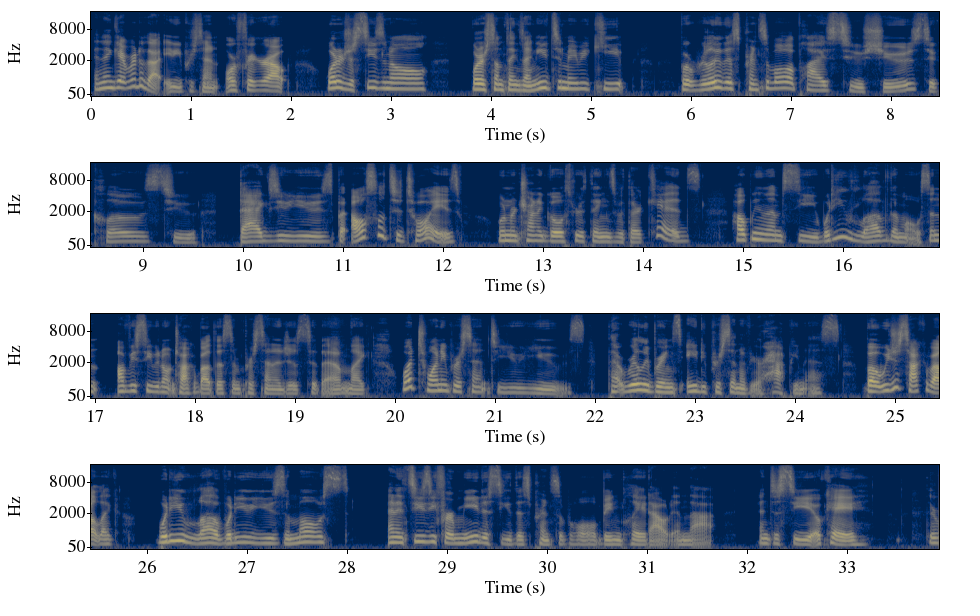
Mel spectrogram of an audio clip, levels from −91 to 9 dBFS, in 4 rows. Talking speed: 210 wpm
